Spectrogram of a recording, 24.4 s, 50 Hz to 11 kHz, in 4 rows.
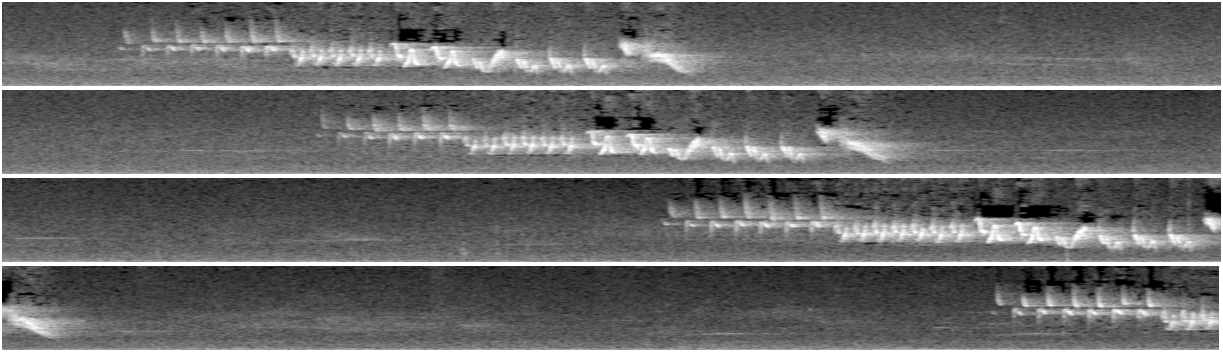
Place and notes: Приокский р-н, Нижний Новгород, Нижегородская обл., Россия - sol 1
Nizhegorodskaya oblast', Russia, 4 June 2016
